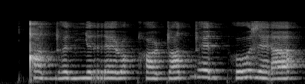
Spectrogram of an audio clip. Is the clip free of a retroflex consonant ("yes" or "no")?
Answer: no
